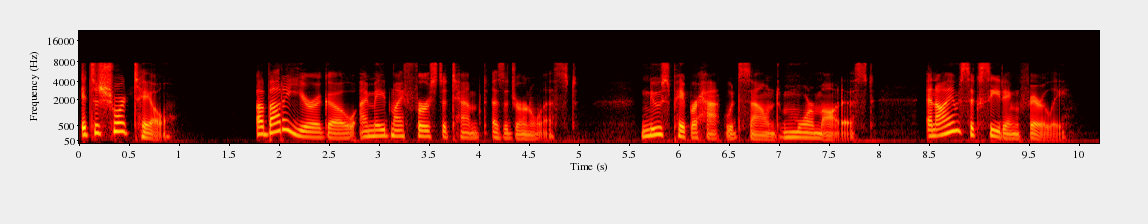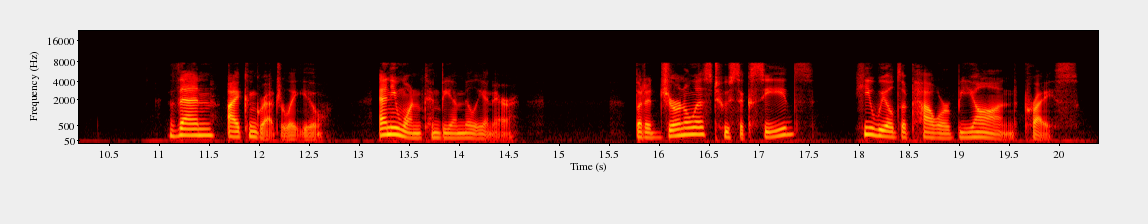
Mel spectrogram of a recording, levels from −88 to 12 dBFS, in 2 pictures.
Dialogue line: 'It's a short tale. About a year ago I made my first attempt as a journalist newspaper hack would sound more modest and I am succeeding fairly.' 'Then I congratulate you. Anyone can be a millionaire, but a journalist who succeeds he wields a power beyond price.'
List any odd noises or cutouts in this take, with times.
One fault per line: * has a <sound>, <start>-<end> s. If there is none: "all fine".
all fine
